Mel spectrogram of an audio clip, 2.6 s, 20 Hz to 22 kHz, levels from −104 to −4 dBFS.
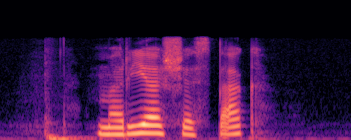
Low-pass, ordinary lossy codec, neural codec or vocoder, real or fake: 7.2 kHz; none; none; real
